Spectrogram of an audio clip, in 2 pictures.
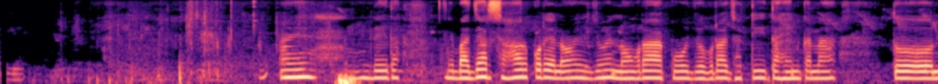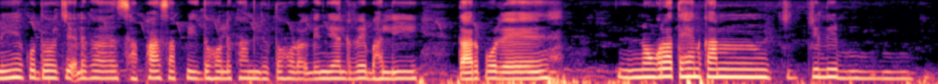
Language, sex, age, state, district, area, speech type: Santali, female, 45-60, West Bengal, Purulia, rural, spontaneous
